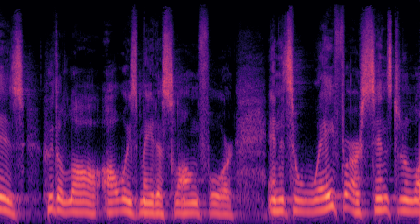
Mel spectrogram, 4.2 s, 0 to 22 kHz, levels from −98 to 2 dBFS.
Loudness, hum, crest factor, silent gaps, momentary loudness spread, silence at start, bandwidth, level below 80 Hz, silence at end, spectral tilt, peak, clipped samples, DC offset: -31 LUFS; none; 16 dB; none; 7 LU; 0 s; 19 kHz; -72 dBFS; 0 s; -5 dB/octave; -14 dBFS; under 0.1%; under 0.1%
